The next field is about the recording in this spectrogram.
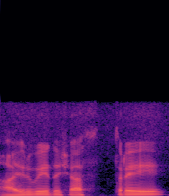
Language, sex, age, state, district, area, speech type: Sanskrit, male, 30-45, Karnataka, Uttara Kannada, rural, spontaneous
